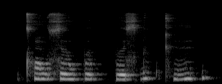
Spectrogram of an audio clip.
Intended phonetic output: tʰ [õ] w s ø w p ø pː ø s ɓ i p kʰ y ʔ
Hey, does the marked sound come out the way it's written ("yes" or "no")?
yes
